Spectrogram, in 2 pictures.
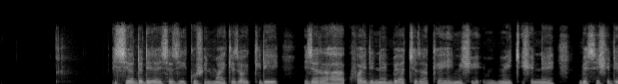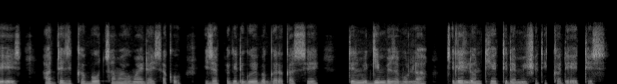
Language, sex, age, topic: Gamo, male, 25-35, government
